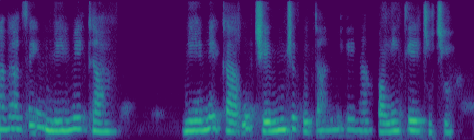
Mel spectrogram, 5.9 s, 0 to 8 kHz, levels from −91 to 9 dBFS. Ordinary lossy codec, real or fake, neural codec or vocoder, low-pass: none; fake; codec, 16 kHz, 1 kbps, FreqCodec, smaller model; none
